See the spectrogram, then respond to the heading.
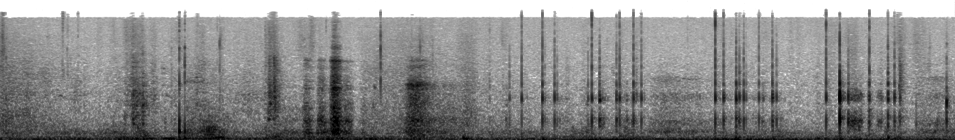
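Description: Fingertips tap and scratch on a manga volume with a matte paper cover. The sound is quiet: soft, dull taps and brushing scratches sit over a low rumble. Short, sharp ticks come in the second half, with one louder click near the end.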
